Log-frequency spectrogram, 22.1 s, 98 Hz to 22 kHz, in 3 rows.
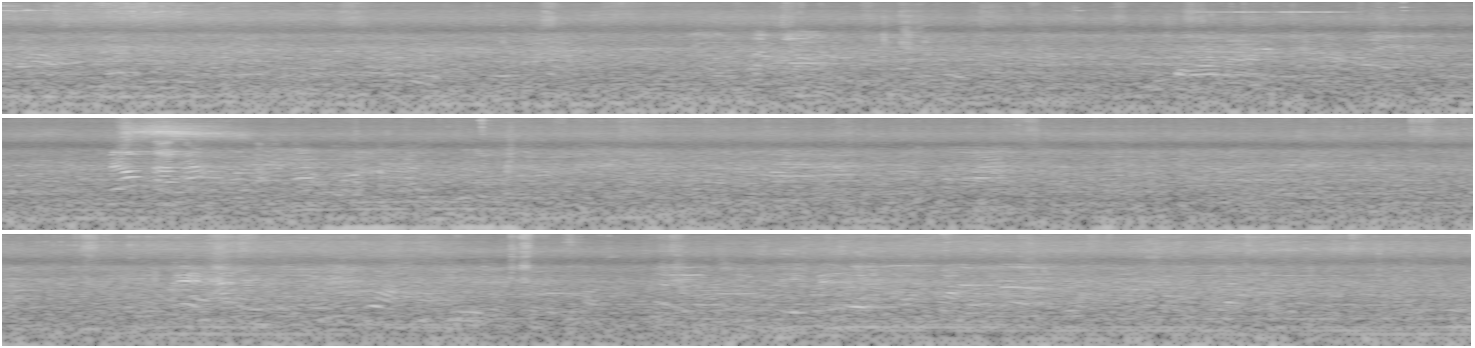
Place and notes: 湯圍溝溫泉公園, Jiaosi Township - Small Square
Tourist, Traffic Sound, Various shops sound
Sony PCM D50+ Soundman OKM II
